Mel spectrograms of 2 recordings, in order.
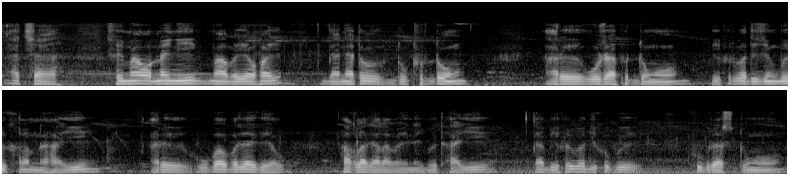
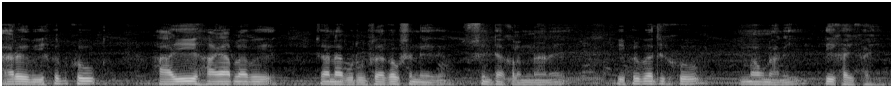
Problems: low volume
